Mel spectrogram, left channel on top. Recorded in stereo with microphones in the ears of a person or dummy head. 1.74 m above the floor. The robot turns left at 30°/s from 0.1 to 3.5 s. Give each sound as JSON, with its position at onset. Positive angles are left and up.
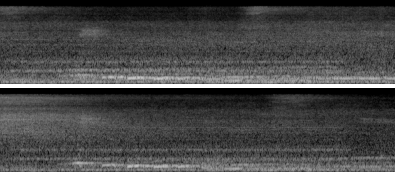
{"t": 0.6, "sound": "laughter", "azimuth_deg": -85, "distance_m": 2.5}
